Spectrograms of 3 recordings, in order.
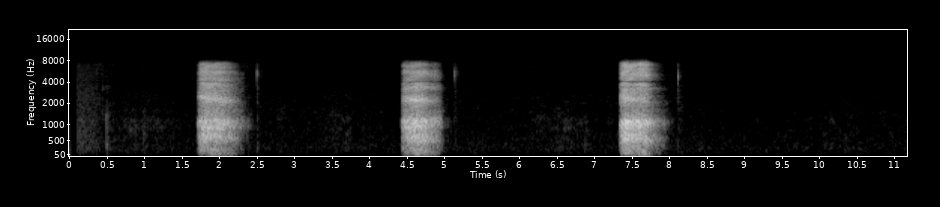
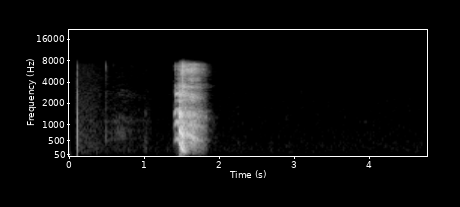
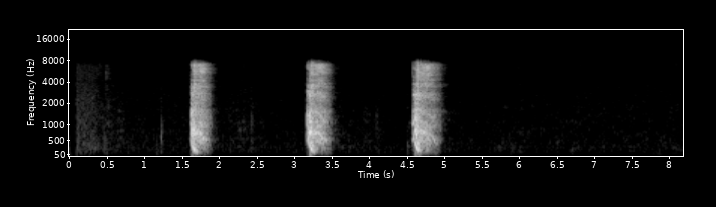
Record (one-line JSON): {"exhalation_length": "11.2 s", "exhalation_amplitude": 17784, "exhalation_signal_mean_std_ratio": 0.27, "cough_length": "4.8 s", "cough_amplitude": 28492, "cough_signal_mean_std_ratio": 0.18, "three_cough_length": "8.2 s", "three_cough_amplitude": 28019, "three_cough_signal_mean_std_ratio": 0.21, "survey_phase": "beta (2021-08-13 to 2022-03-07)", "age": "45-64", "gender": "Male", "wearing_mask": "No", "symptom_cough_any": true, "symptom_fatigue": true, "symptom_headache": true, "symptom_change_to_sense_of_smell_or_taste": true, "symptom_loss_of_taste": true, "symptom_onset": "4 days", "smoker_status": "Never smoked", "respiratory_condition_asthma": false, "respiratory_condition_other": false, "recruitment_source": "Test and Trace", "submission_delay": "2 days", "covid_test_result": "Positive", "covid_test_method": "RT-qPCR", "covid_ct_value": 15.3, "covid_ct_gene": "ORF1ab gene", "covid_ct_mean": 15.6, "covid_viral_load": "7700000 copies/ml", "covid_viral_load_category": "High viral load (>1M copies/ml)"}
